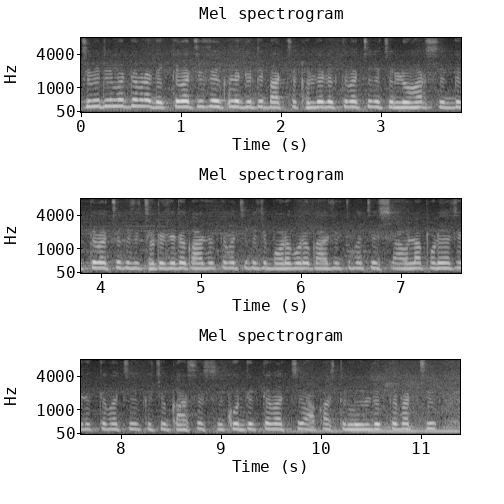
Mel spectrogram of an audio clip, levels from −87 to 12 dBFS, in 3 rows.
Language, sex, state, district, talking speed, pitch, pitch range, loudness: Bengali, male, West Bengal, Dakshin Dinajpur, 225 wpm, 210 Hz, 205-220 Hz, -16 LUFS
